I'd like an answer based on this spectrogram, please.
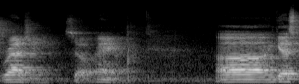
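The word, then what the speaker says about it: Raggi: pl princess's author and I called him James raggy apparently it's rajie so anyway uh I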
